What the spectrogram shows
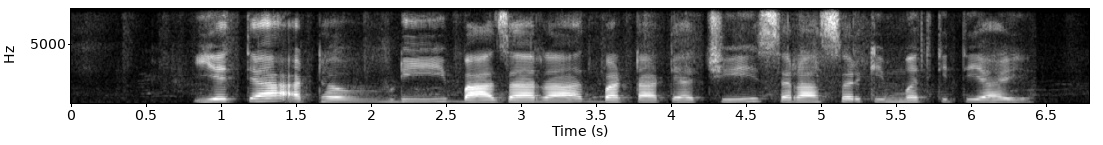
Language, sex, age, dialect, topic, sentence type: Marathi, male, 18-24, Standard Marathi, agriculture, question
